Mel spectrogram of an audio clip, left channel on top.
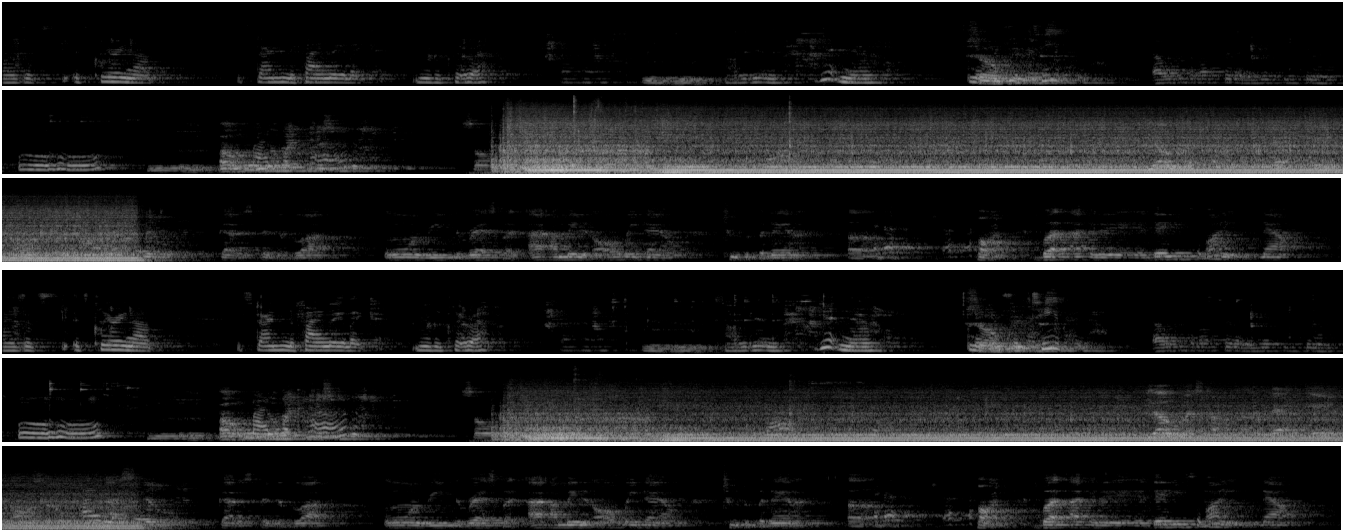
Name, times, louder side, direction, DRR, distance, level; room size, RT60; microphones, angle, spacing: voice 1, 0.0-1.5 2.5-3.8 4.1-4.9 7.2-8.9 9.7-11.0 13.6-14.8 15.8-17.0 20.9-21.5 27.6-28.4 38.8-38.9, right 4 dB, 85° right, 13 dB, 0.5 m, -40 dB
voice 2, 5.6-6.1 9.9-10.3 11.5-13.2 21.0-21.4 22.0-24.6 27.0-27.3 35.5-35.9 36.2-36.5, right 1 dB, 15° left, -4 dB, 2.6 m, -49 dB
voice 3, 6.4-7.0 7.9-8.2 9.6-10.5 14.9-17.2 18.0-20.0 24.8-27.5 27.8-28.7 29.0-30.0 30.6-34.9 35.3-35.6 36.6-36.8 37.1-39.7, equal, 40° right, 1 dB, 1.9 m, -41 dB
sound 1, 18.3-28.3, left 4 dB, 80° left, 0.6 m, -28 dB
15.5 x 8.2 x 5.1 m, 1.5 s
head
